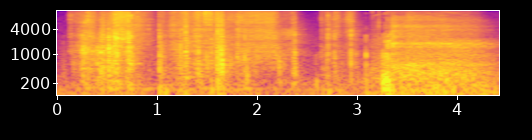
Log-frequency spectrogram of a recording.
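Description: Rustling and crinkling of a paper letter being folded up and slipped between the pages of a diary: soft, dry crackles in several bursts, ending in a longer steady rustle. No voices.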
